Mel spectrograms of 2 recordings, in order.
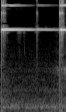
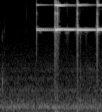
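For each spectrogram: First: counterfeit silver coins. Second: counterfeit silver coins.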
